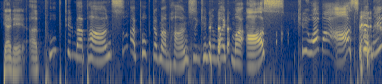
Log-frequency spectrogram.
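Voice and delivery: hammed-up whiny American child; whiny kid. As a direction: plead like a helpless little kid. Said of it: "American kid's like".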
